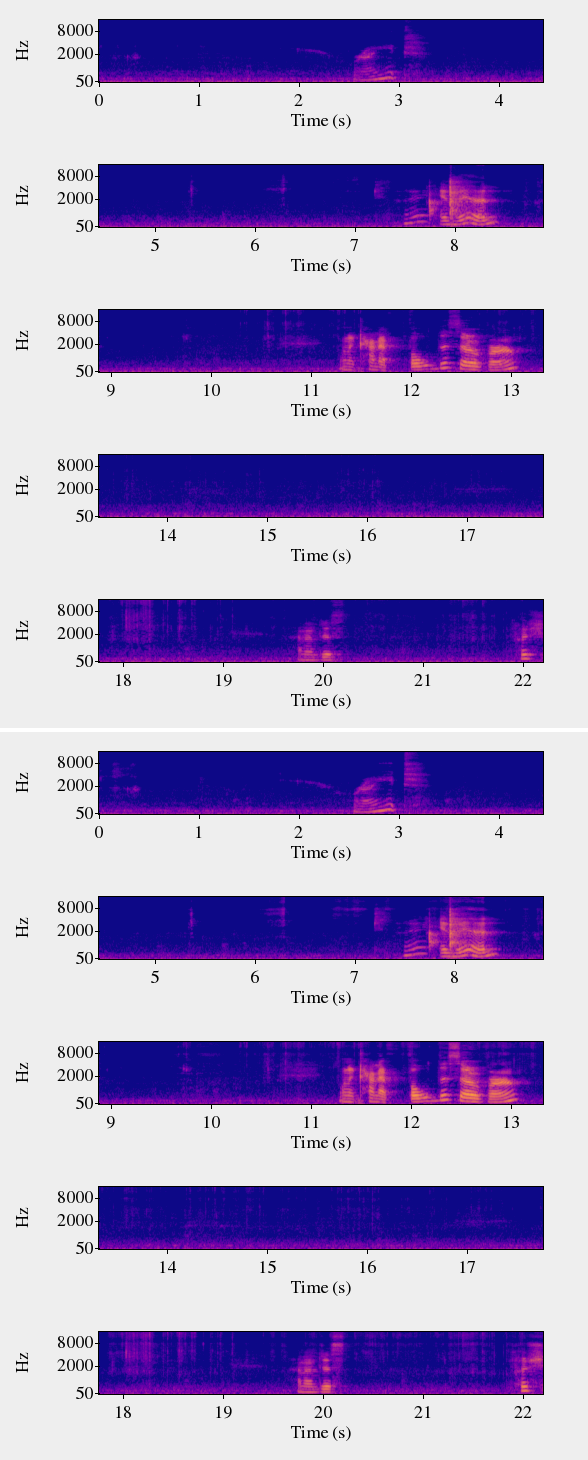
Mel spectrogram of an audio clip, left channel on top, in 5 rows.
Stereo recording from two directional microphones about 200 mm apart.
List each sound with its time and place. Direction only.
2.6 s speech: 55° right (ahead or behind)
7.5 s dishes: 55° right (ahead or behind)
7.9 s speech: 55° right (ahead or behind)
11.3 s speech: 50° right (ahead or behind)
19.7 s speech: 50° right (ahead or behind)
22.0 s speech: 50° right (ahead or behind)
